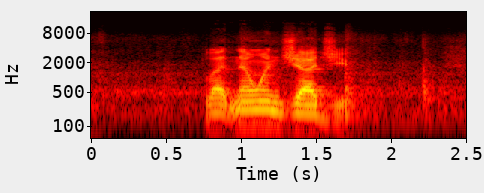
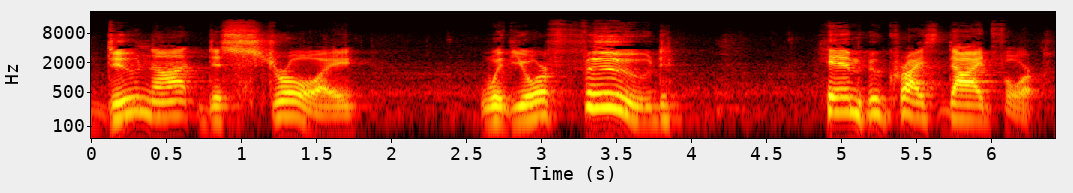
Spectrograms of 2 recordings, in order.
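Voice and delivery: slow, pointed sarcasm; sarcastic reading; 5 semitones higher, 3 dB louder, much slower than usual. Retold or imitated. Preacher reading Paul's verse to the congregation, sarcastic. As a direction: drag out each phrase with biting irony. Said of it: "Notice the sarcasm here".

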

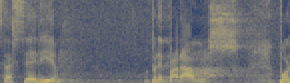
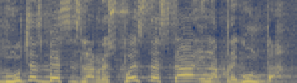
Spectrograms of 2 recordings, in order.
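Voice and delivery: ordinary delivery

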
